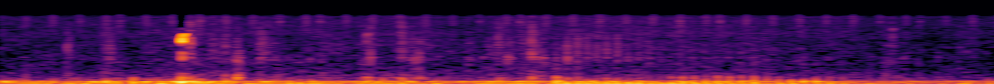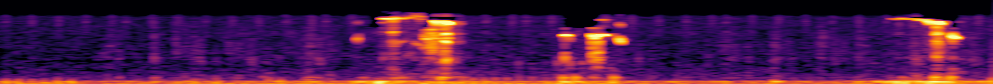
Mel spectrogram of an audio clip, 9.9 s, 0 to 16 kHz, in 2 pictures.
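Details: Male barn owl inside a nest box at 11:44 pm on 23 October 2023, calling loudly to his bonded female, who then joins him during the courtship season; short, harsh, hissing screeches come in bursts near the end over a soft low rumble.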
